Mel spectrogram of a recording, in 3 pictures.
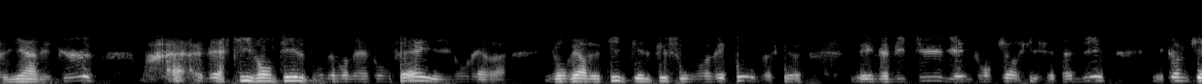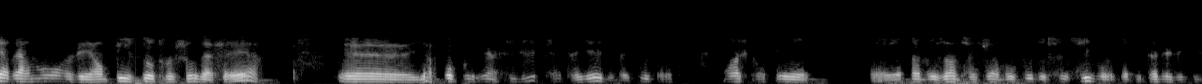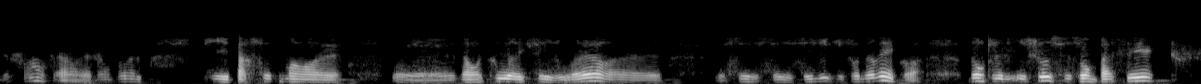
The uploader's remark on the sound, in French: J'enregistre l'appel téléphonique donc le son est à l'ancienne.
